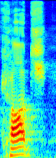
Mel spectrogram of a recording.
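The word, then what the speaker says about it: xonsh: is an alternate shell X OSH is conch pronounced conch.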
